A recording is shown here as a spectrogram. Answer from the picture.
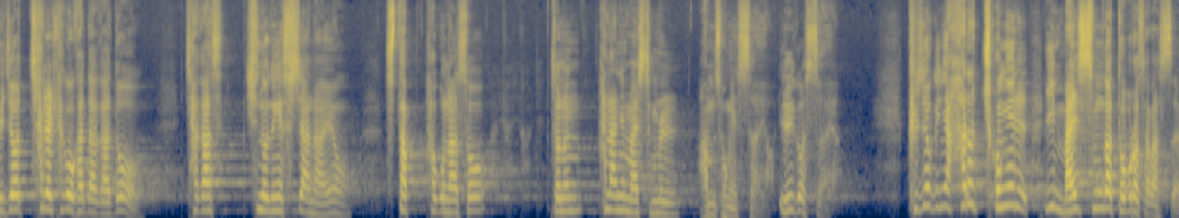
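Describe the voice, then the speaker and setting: Pausing long and often, a man with a high pitch speaks at a moderate pace with ordinary pitch variation. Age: 60s. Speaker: pastor and missionary. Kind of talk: sermon.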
